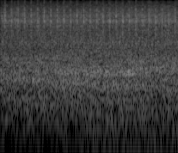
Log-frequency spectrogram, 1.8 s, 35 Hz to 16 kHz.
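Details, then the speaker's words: Car, warm, after 11 days sitting and odd cranking: fast, even patter at about 700-something rpm, no misses or heavy knocks, smooth healthy idle; normal idle. "It's running, it's doing its thing, everything's good. She's idling normal, turning, I don't know, about 700 and something RPM."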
